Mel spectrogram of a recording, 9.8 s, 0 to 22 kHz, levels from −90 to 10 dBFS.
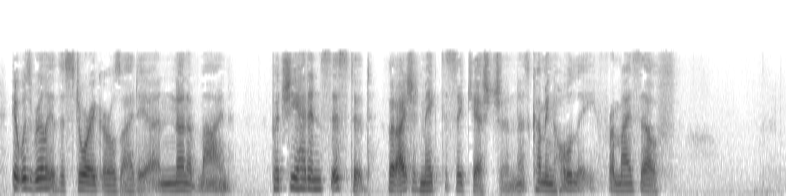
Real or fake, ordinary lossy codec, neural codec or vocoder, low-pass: fake; MP3, 32 kbps; codec, 16 kHz, 0.5 kbps, X-Codec, WavLM features, trained on Multilingual LibriSpeech; 7.2 kHz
